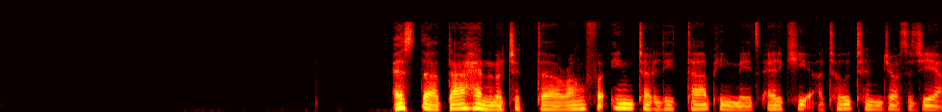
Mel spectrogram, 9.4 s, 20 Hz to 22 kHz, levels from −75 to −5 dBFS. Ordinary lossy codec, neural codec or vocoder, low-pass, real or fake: none; codec, 16 kHz in and 24 kHz out, 0.4 kbps, LongCat-Audio-Codec, two codebook decoder; 10.8 kHz; fake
